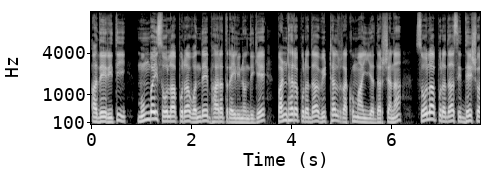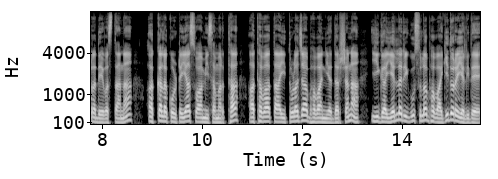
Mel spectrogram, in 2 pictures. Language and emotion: Kannada, neutral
